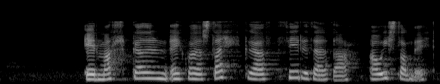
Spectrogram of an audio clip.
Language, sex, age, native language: Icelandic, female, 15, Icelandic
